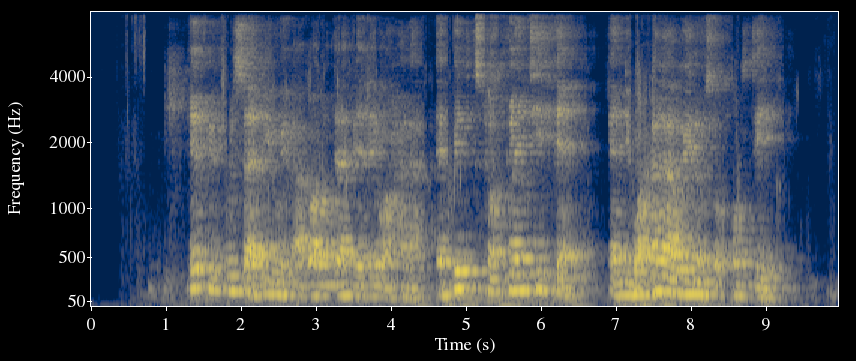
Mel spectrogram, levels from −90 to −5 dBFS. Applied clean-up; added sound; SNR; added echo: neural separator model SepFormer DNS4.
